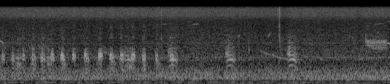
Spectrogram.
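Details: Egyptian geese on a South African game reserve on a June morning, just calling and not alarm calling, the loud calls mostly from females: a fast run of harsh honks, about six a second, then scattered calls over steady hiss.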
